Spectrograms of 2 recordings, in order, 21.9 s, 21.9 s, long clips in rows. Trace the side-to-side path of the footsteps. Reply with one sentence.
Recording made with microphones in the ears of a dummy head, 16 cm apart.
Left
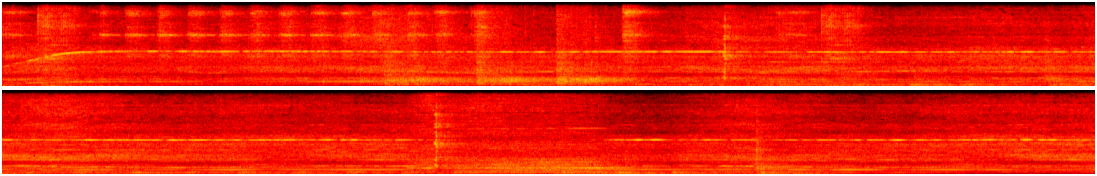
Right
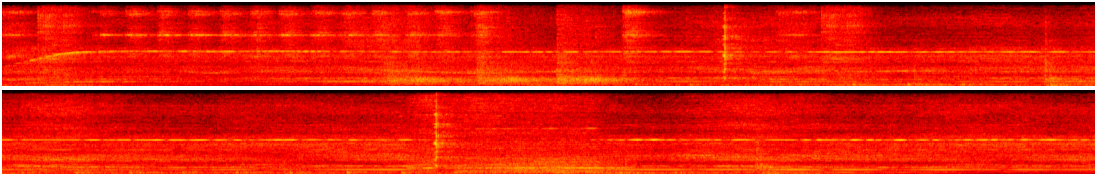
In this clip you hear the footsteps move from left to right and back again.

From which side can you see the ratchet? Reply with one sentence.
You can hear the ratchet on the left.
